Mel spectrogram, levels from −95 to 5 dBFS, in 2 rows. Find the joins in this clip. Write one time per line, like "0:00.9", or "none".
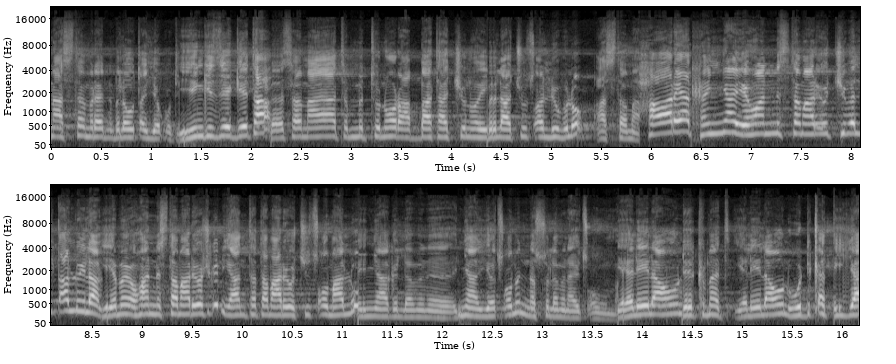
none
